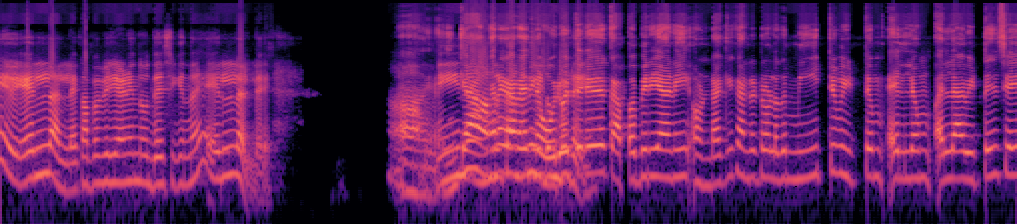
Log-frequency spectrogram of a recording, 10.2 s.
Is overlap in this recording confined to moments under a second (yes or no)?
no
